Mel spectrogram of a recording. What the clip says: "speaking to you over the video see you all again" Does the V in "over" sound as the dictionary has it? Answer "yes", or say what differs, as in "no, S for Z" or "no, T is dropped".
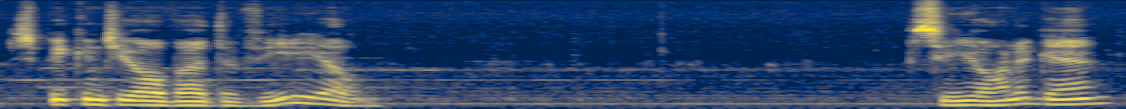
no, B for V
